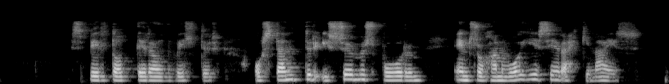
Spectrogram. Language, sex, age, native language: Icelandic, female, 30-39, Icelandic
